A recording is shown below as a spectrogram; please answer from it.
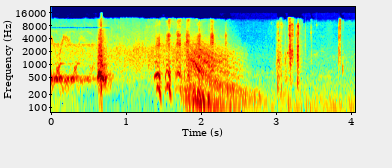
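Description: Cartoon sound effects: a sharp crack a little over half a second in, followed by brief pitch-bending vocal sounds from the characters, then a run of quick, sharp clicks near the end.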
